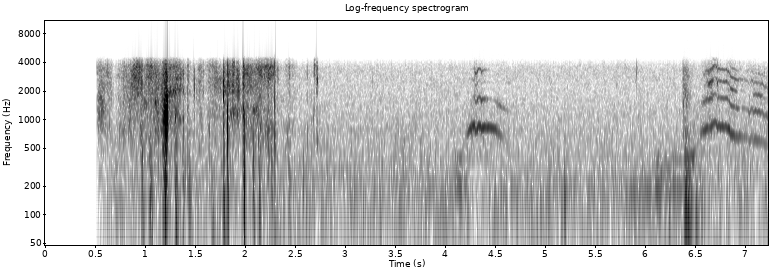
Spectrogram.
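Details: Domestic cat recorded on a phone: rustling and handling noise at first, then two drawn-out meows with a rising then falling pitch.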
